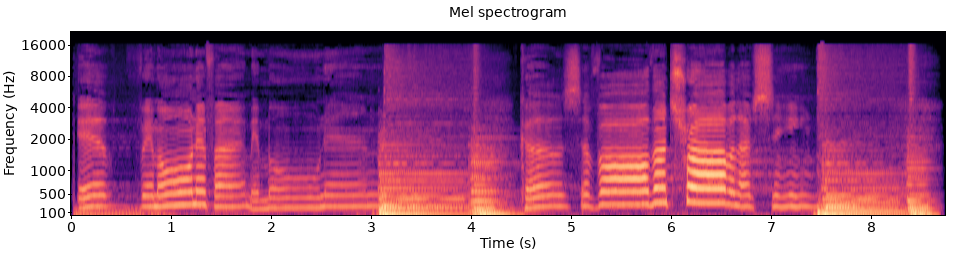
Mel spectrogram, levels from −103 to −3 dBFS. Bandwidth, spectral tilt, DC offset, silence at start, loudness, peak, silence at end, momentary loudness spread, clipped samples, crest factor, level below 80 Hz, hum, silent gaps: 16.5 kHz; -6 dB/octave; under 0.1%; 0 s; -20 LUFS; -2 dBFS; 0.05 s; 15 LU; under 0.1%; 18 dB; -24 dBFS; none; none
